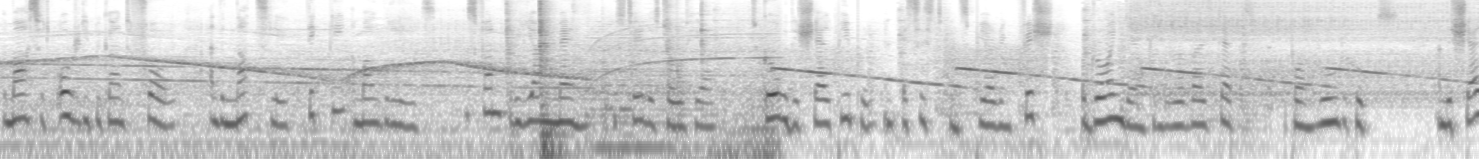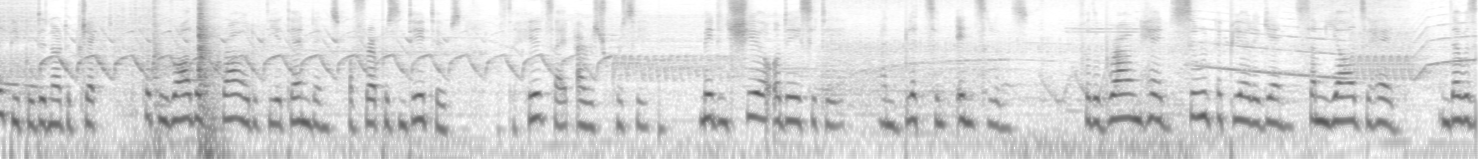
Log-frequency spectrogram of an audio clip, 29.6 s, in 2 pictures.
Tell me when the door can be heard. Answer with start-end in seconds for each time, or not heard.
5.0-7.0, 16.4-17.1.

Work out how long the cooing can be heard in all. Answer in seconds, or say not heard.
not heard.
